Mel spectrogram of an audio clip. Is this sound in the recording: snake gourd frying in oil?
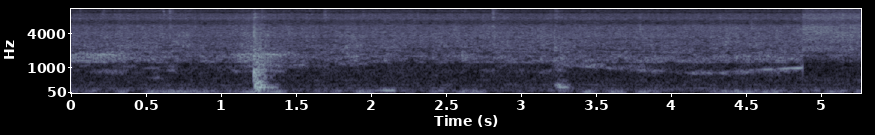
yes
